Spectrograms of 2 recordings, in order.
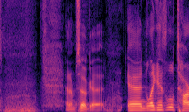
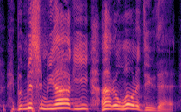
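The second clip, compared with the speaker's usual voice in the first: put-on whiny kid; 8 semitones higher than usual. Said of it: "he's like".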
